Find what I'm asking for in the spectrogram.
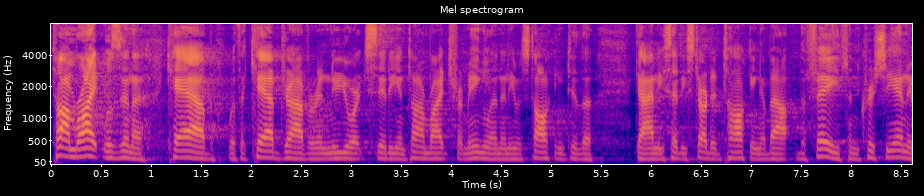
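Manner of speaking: normal talking voice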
